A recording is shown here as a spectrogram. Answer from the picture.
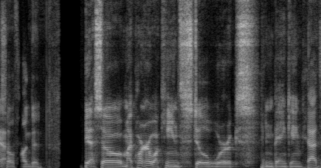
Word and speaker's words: Joaquin: Yeah, so my partner Joaquin still works in banking. That's how you pronounce it. Yeah. Dude, I never knew how to pronounce his fucking name, and he'll come into Chan. Joaquin.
